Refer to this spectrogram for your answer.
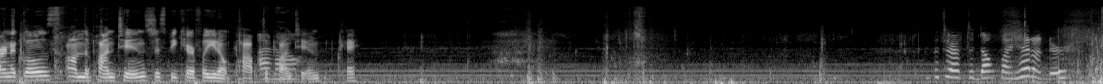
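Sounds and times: soft low thumps: 0.0s - 11.0s
steady mechanical hum: 0.0s - 11.0s
water splashing against dinghy: 0.0s - 11.0s.

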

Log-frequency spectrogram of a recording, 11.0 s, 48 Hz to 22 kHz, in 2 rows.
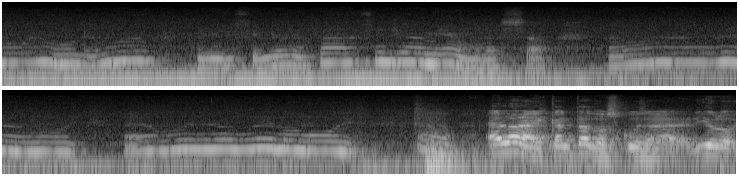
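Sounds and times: person humming a melody: 0.0s - 9.0s.

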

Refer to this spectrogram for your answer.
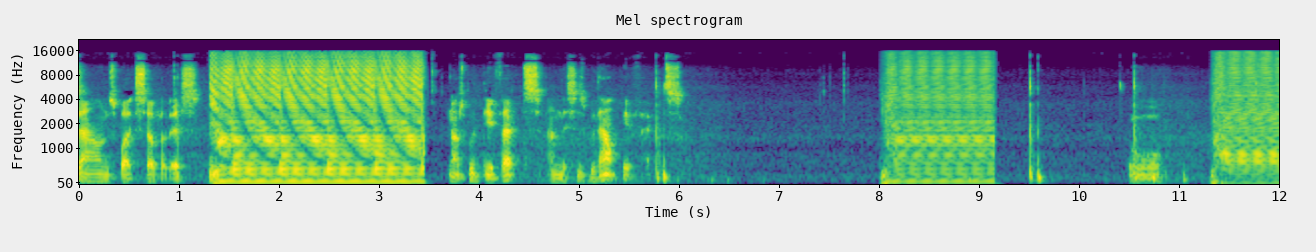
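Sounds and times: mouse clicks: 9.5s - 9.7s.

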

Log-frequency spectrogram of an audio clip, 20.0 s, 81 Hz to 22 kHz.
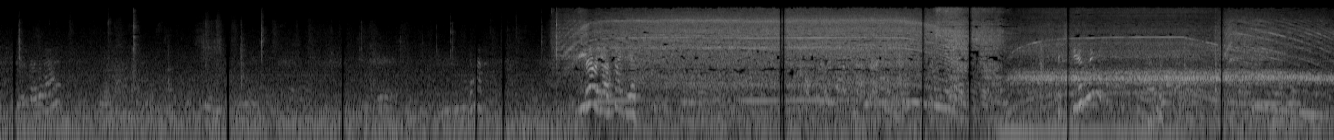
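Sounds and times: rotary tool high whine: 8.2s - 20.0s.

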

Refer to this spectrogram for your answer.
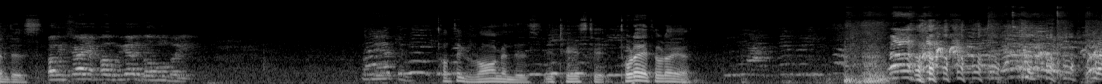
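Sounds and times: faint children's voices: 3.5s - 8.9s.

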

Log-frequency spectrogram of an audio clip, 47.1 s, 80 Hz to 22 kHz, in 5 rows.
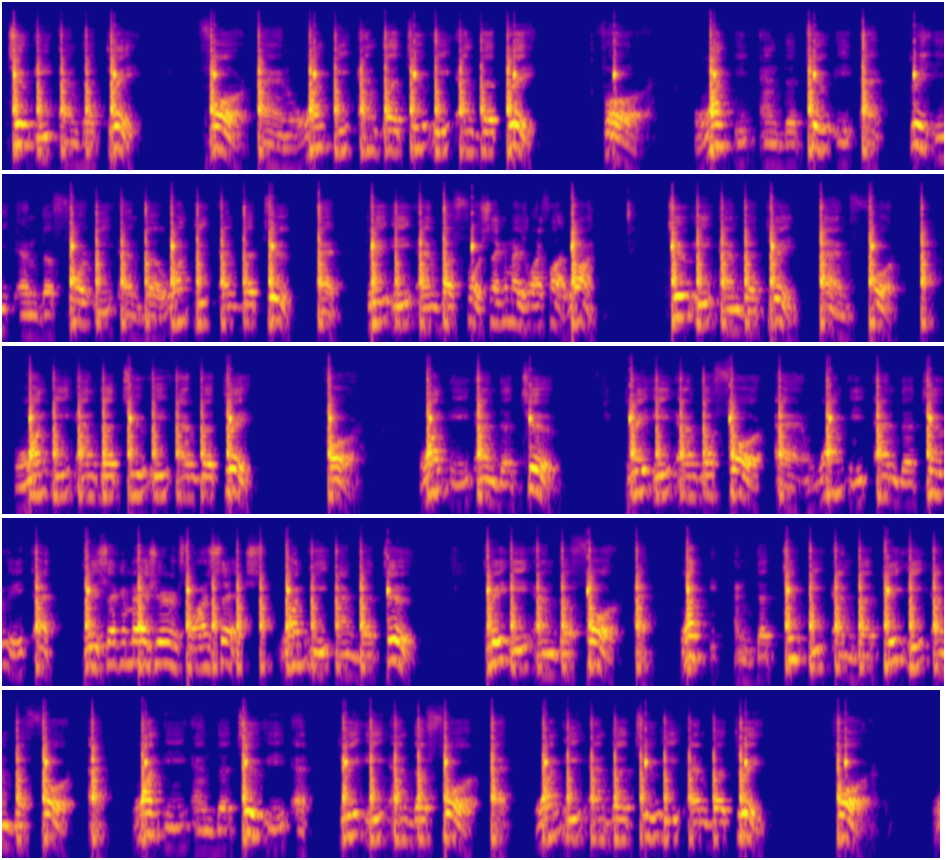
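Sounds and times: drumsticks on snare drum: 0.0s - 1.4s, 2.0s - 5.3s, 7.0s - 7.4s, 8.0s - 15.4s, 16.1s - 21.4s, 22.1s - 22.4s, 23.0s - 24.4s, 25.1s - 32.4s, 33.1s - 45.3s, 46.0s - 46.4s.

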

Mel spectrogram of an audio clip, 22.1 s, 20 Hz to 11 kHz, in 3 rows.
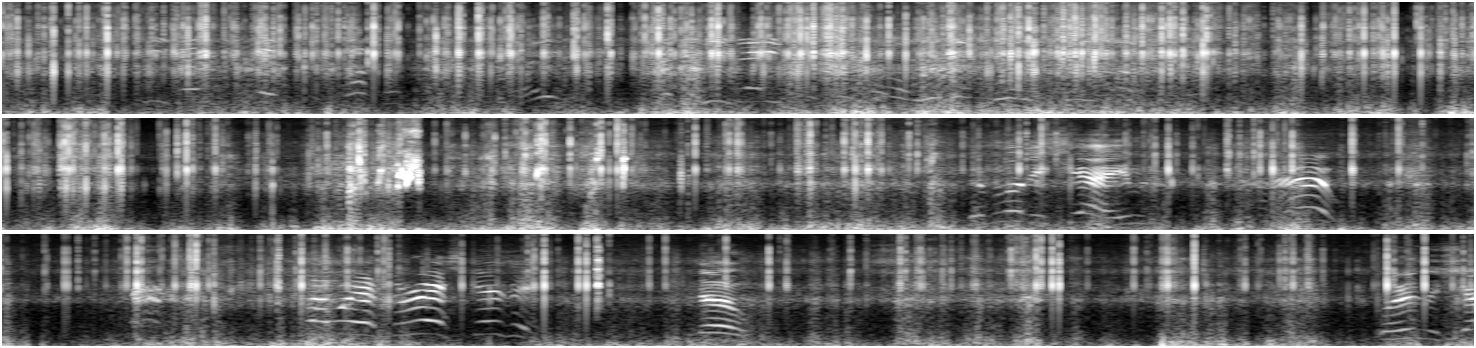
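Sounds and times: driving rain: 0.0s - 22.0s
wind buffeting the microphone: 0.0s - 22.0s.

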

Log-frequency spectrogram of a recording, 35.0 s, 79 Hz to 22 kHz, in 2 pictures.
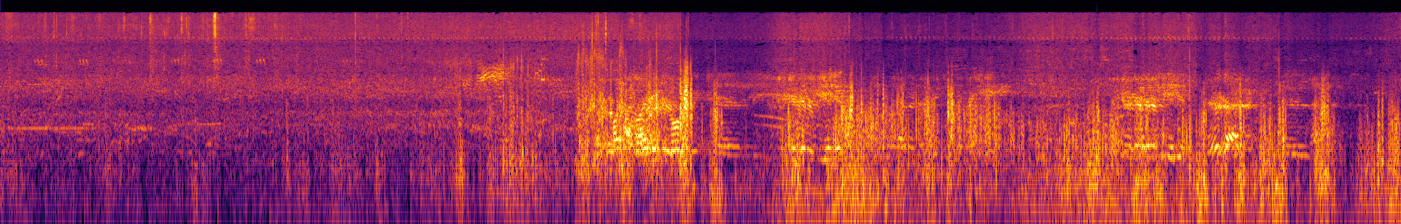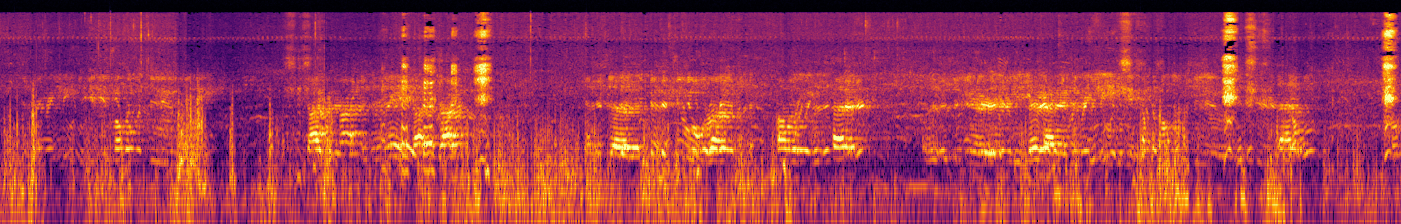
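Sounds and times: wind buffeting microphone: 0.0s - 35.0s
people talking indistinctly: 21.1s - 23.7s, 24.8s - 34.0s.

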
